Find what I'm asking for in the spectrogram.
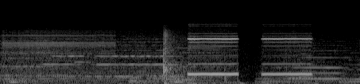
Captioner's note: alarm beeping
